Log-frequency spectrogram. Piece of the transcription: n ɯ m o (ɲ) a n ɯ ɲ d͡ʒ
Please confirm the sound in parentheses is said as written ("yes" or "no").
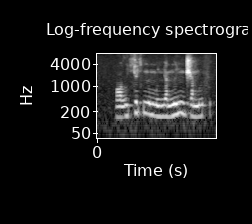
yes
